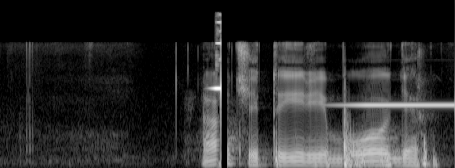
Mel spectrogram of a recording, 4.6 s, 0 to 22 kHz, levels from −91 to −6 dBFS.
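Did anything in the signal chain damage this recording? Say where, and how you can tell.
Yes, two separate things got it. The first is an unstable filter somewhere in the processing, most likely a recursive EQ or similar DSP block in the call-processing stage. At 2.09 s a tone around 3 kHz appears and swells hard for about 128 ms until it clips, then the output drops out for about 69 ms before sound returns at 2.28 s. That runaway, clip, then dead-air sequence is what happens when bad coefficients push a feedback filter past stability until its numbers overflow and it resets.

The second is a loudspeaker feedback squeal, which is an acoustic and analogue-side problem. From 3.24 s a steady 1.7 kHz tone builds over a bit under half a second and then sits a few dB above the speech, running right to the end of the clip. A mic was picking up its own loudspeaker, and at 1.7 kHz the loop gain went past one, so that frequency kept feeding itself and nobody broke the loop before the recording stopped.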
